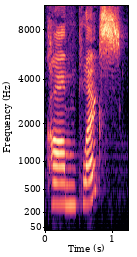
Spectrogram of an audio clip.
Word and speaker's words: complex: complex here we go complex first syllable stress so it's obviously a noun complex we're talking about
